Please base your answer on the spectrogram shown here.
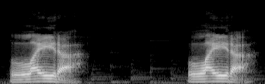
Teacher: the T in the word later becomes a T flap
